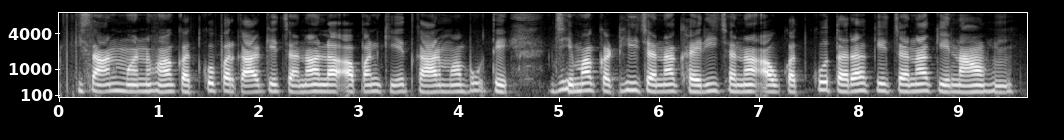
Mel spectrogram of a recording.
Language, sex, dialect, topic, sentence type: Chhattisgarhi, female, Western/Budati/Khatahi, agriculture, statement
